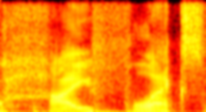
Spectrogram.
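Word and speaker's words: HyFlex: just learned about and it's called high Flex learning that's spelled h-y-f-l-e-x it's very exclusive it's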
